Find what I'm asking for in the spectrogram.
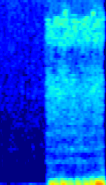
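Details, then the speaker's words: Adult's stomach growling (borborygmi) caught during a podcast recording; the speaker says they are starving. After a quiet start, a low gurgling rumble with bubbling pulses rises over half a second. "It's my stomach growling. I'm starving."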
